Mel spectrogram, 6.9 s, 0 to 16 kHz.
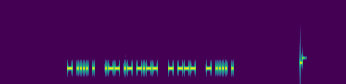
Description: Morse code, heard as a keyed tone, about 38 wpm, 690 Hz. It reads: THE WAY TO THE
